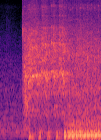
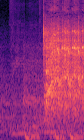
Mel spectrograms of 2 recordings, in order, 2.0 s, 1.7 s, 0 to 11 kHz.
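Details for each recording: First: Yerf-Dog Spiderbox go-kart, cold weather: small engine catches and runs a few seconds, then its beat turns choppy and sputters out; owner suspects it needs a carb clean and dislikes cold. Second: Yerf-Dog Spiderbox go-kart with a new GY6 150cc carburetor fitted after rebuild: short crank, then catches cleanly and runs with a steady buzz without sputtering. Normal start after repair.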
